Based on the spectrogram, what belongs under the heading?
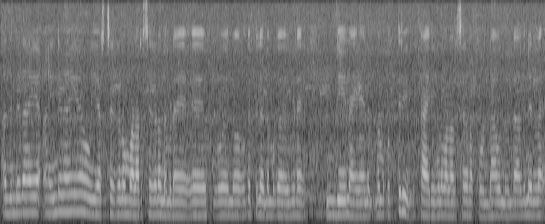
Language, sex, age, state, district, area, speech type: Malayalam, female, 30-45, Kerala, Kollam, rural, spontaneous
